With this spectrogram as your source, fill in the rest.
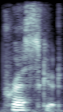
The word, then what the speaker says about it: Prescott: performance or two in Prescott. I don't know how far. is great, too. Um if you're a local, you call it Prescott.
